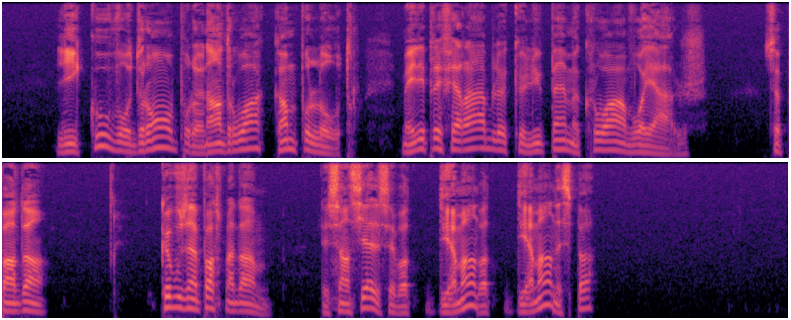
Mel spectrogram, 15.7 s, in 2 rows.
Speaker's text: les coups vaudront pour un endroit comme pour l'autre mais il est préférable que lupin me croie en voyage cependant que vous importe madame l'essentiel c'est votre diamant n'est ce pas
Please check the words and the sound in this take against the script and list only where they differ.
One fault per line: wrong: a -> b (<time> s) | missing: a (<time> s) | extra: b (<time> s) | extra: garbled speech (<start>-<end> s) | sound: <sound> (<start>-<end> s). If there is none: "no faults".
extra: votre diamant (12.6 s)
